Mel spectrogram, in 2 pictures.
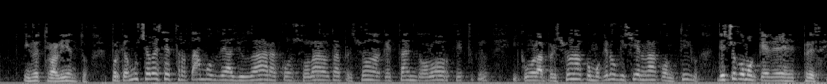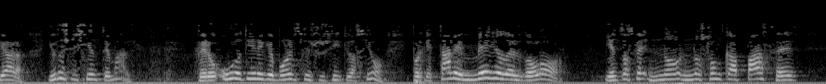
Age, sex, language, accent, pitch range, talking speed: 60-79, male, Spanish, Spanish, 175-235 Hz, 225 wpm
